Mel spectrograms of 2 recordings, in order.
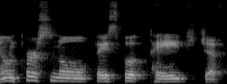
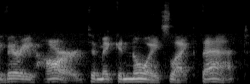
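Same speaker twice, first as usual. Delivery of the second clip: usual speaking voice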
